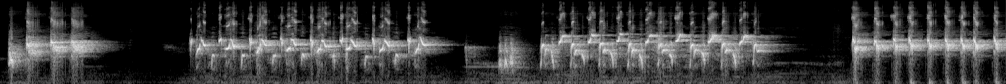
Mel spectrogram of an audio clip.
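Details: Yellow-vented bulbul in full 'ropel garuda' song, clearly recorded: long runs of fast chattering notes, one phrase pitched higher than the rest, broken by brief silences and a short lower note.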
